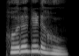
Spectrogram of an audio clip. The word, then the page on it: ಹೊರಗೆಡಹು: kannada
